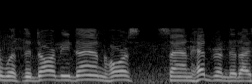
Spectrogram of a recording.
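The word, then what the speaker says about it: Sanhedrin: Well, fellas, I'm right here with the Darby Dan horse, San Hedrin.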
